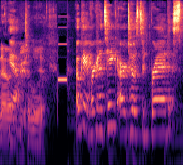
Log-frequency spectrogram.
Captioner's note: beeping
